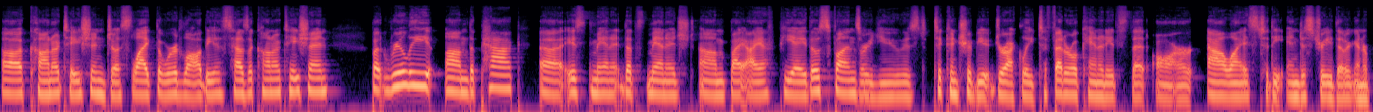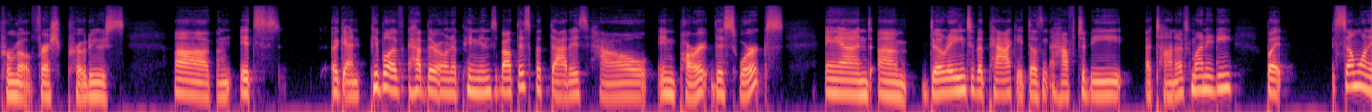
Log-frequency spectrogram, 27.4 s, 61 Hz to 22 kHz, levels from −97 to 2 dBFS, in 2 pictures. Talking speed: 180 wpm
